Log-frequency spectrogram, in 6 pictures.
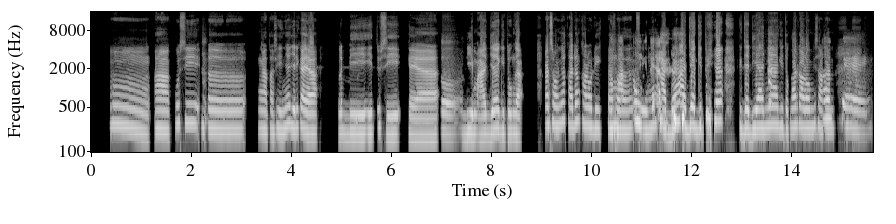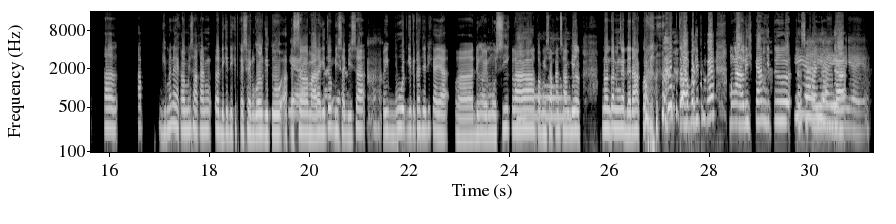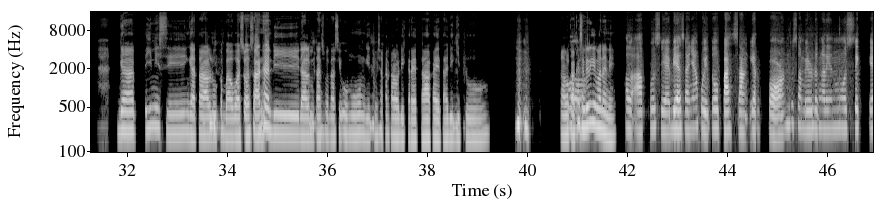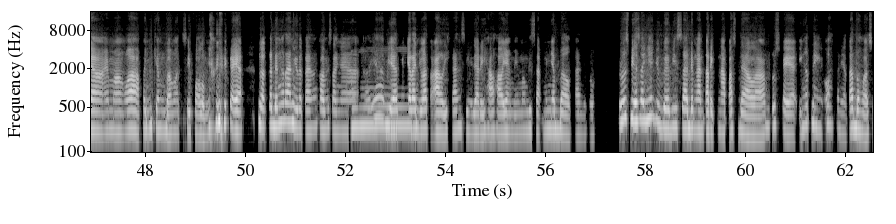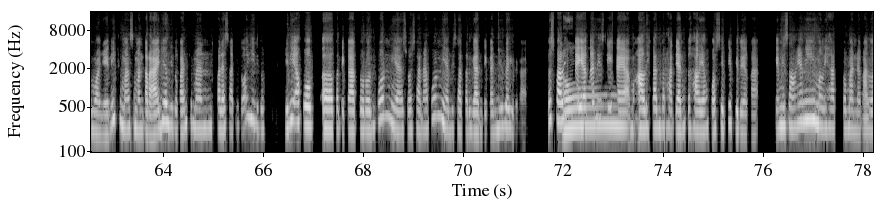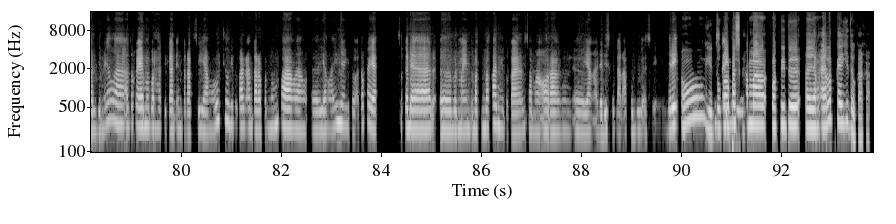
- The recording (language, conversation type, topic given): Indonesian, unstructured, Apa hal yang paling membuat kamu kesal saat menggunakan transportasi umum?
- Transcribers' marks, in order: other background noise; laughing while speaking: "ya"; laugh; drawn out: "Oh"; laughing while speaking: "ngedrakor atau apa gitu"; laugh; laughing while speaking: "suasana"; in English: "earphone"; laughing while speaking: "Jadi"; drawn out: "Hmm"; drawn out: "Oh"; unintelligible speech; "Elf" said as "elep"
